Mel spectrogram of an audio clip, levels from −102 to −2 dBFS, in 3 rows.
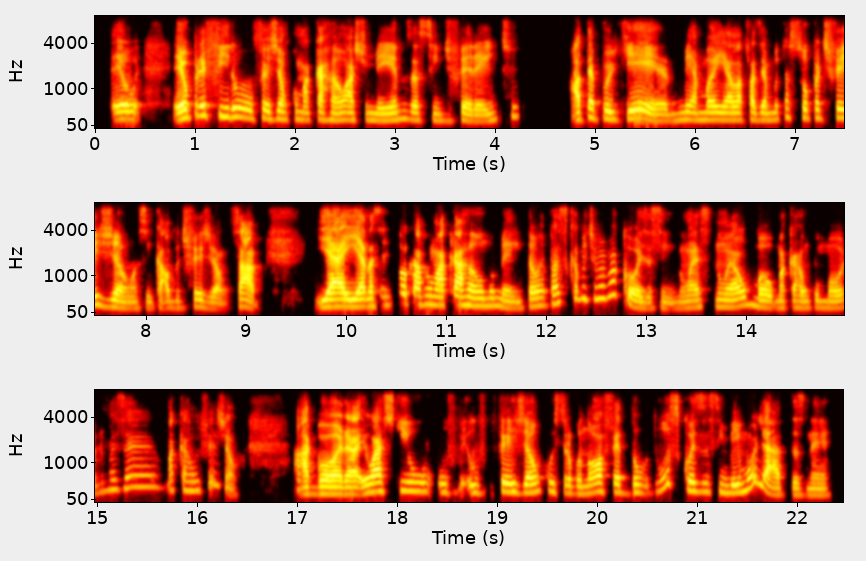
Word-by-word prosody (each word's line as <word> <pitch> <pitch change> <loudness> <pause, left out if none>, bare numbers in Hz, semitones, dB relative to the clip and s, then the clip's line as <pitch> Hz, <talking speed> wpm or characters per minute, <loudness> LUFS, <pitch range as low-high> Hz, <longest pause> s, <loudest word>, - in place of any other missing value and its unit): eu 470 0 0 0.3
eu 460 +3 +6
prefiro 205 -5 0
feijão 165 -2 -1
com 165 +1 -16
macarrão, 145 -1 +2
acho 150 0 0
menos, 145 +4 -4
assim, 145 -2 -7
diferente, 130 - -6 0.5
até - - +4
porque 170 -3 0
a - - -12
minha 145 +2 -5
mãe, 150 +1 -2
ela 145 0 +1
fazia 145 0 -2
muita 155 +7 -13
sopa 185 0 -5
de 175 - -7
feijão, 150 -10 0
assim, 120 0 -12
caldo 130 +1 -4
de 125 - -10
feijão, 135 -9 -6
sabe. - - +4 0.5
E 155 - +3
aí, 150 0 +9
ela 155 +1 +7
sempre 180 +3 -16
colocava 200 -4 +3
um - - -6
macarrão 175 -2 +6
no 165 0 -9
meio, 135 -6 -8
então, 155 +7 -3
é - - -10
basicamente 230 - -6
a - - -8
mesma 375 +5 -4
coisa, 125 - -3
assim, 120 -2 -16
não 125 +2 -9
é 135 - -1
se - - -16
não 145 -1 -6
é 145 - +1
o 165 +3 -2
mo 140 -8 -4
macarrão 130 -1 -5
com 135 - -15
molho, 130 +6 -9
mas 230 +2 -17
é 290 +2 -9
macarrão 215 -2 -9
e - - -21
feijão. 330 - -11 0.6
Agora 145 0 +5
eu 185 - +2
acho 195 0 +7
que 210 -1 -4
o 195 -2 -10
o 180 - -10
f 165 - -26
o 165 - -8 0.2
feijão 180 -2 0
com - - -12
estrogonofe 170 +2 -2
é - - 0
du 170 -2 -10
2 255 - -9
coisas 195 -2 -4
assim 180 -2 -14
bem 165 +1 -3
molhadas, 130 -7 -2
né. 125 -1 -11
160 Hz, 205 wpm, -23 LUFS, 140-190 Hz, 0.6 s, aí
